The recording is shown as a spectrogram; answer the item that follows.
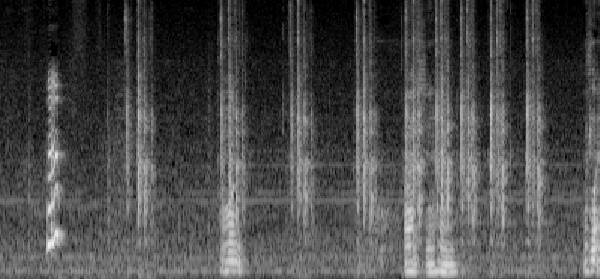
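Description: Keys of an RGB-backlit mechanical keyboard clicking under the fingers in small irregular bursts, a few presses at a time rather than steady typing. A brief voice sound comes under a second in.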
